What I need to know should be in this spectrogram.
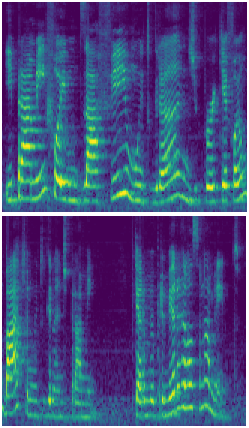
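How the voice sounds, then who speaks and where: A woman's voice: on the high side, animated, moderate pace, fairly bright tone, slight background noise. A woman with a Brazilian Portuguese accent, a guest telling her own story in casual chat and acting out remembered conversations. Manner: storytelling, acting out remembered dialogue, frequent tag questions. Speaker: interview guest. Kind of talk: personal testimony in casual chat.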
